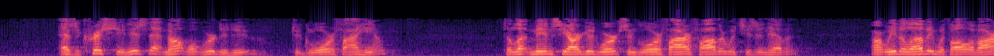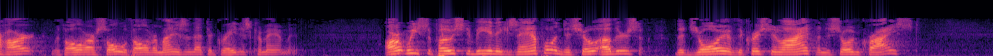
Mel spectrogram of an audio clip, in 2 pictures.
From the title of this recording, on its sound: Ketha Heights Baptist Church ~ Live Broadcast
